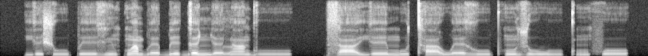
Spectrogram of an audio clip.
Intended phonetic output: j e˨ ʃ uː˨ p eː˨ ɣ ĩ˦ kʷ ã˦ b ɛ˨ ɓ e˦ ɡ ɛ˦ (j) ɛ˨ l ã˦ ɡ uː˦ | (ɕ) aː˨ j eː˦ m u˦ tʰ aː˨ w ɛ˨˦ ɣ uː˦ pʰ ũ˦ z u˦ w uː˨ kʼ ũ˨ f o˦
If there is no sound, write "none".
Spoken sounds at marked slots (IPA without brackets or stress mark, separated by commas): ɲ, z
